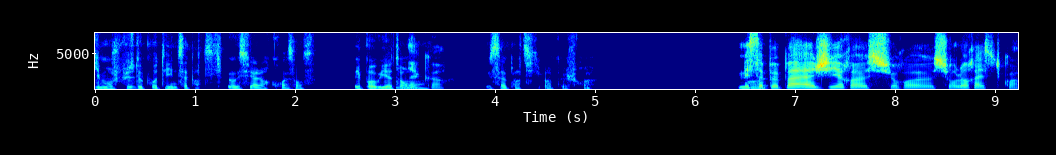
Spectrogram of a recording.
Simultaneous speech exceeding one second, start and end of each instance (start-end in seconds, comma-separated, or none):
none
